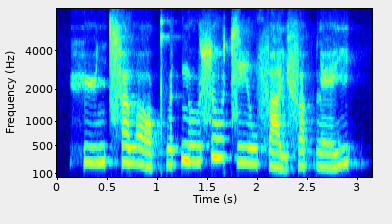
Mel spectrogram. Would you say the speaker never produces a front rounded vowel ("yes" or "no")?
no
